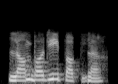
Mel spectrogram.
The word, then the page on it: Lombardy poplar: Indian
